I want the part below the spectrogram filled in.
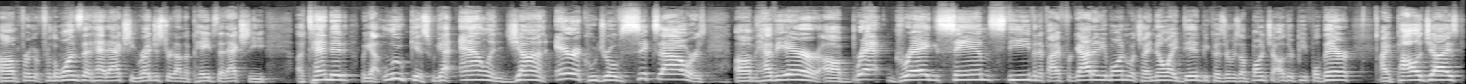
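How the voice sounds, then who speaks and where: A middle-aged man hosting a podcast, telling a story in a chatty way with lots of fillers, his voice hoarse. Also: high-pitched, a little fast, few pauses. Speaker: podcast host. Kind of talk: casual solo podcast monologue.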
